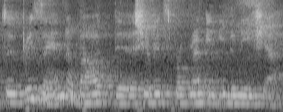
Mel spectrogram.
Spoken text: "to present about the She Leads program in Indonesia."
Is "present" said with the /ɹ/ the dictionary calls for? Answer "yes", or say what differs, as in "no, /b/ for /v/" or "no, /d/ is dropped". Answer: yes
